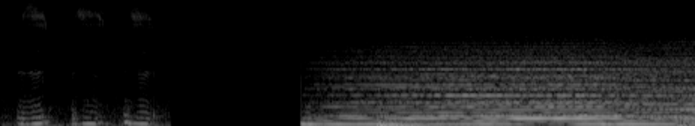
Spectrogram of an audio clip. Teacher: La articulación es interdental. La lengua se coloca entre los dientes. Es fricativo, hace un estrechamiento por donde pasa el aire rozando. Es sordo, no vibran las cuerdas vocales y todo el aire pasa por la boca. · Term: Fonema Z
